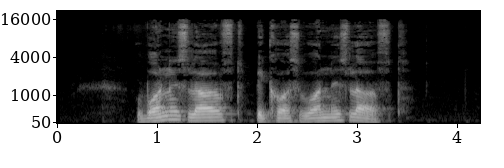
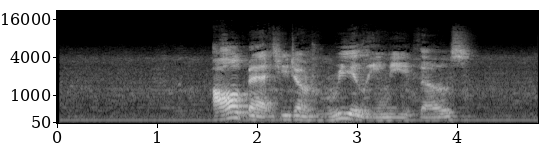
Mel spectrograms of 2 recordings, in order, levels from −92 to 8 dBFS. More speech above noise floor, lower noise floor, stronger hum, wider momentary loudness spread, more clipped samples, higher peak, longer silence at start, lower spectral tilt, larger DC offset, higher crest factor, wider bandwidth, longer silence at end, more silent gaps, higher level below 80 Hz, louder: first, 51 dB vs 28 dB; first, -76 dBFS vs -46 dBFS; neither; about the same, 11 LU vs 11 LU; neither; second, -8 dBFS vs 0 dBFS; second, 0.8 s vs 1.2 s; first, -6 dB/octave vs -3.5 dB/octave; neither; about the same, 20 dB vs 20 dB; first, 16 kHz vs 11.5 kHz; first, 0.9 s vs 0.7 s; neither; first, -60 dBFS vs -66 dBFS; second, -25 LUFS vs -18 LUFS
